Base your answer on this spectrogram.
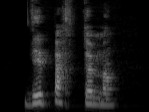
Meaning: plural of département
- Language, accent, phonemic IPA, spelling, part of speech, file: French, Canada, /de.paʁ.tə.mɑ̃/, départements, noun, LL-Q150 (fra)-départements.wav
